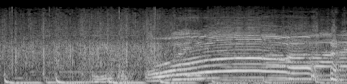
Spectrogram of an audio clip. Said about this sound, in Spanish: Sí, vamos a darle un aplauso a la preferida de los miércoles.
